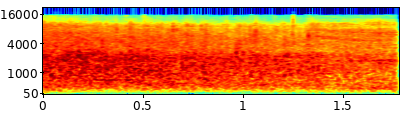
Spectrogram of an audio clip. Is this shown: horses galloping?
no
